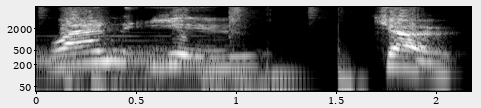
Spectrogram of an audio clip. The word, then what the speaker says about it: Guanyu Zhou: Wan Yu Zhou. Okay. So the way you pronounce it is the other way around.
